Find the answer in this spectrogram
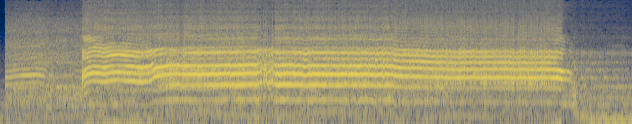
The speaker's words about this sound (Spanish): Estaba medio dormido cuando oí otro grito de terror.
